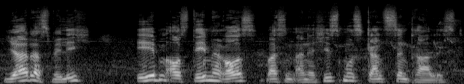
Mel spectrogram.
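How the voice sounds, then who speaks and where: A man playing an earnest, intellectual anarchist father who argues in measured, formal phrases in a scripted radio play. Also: fairly high pitch, lively intonation, close to an everyday voice. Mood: earnest, firm. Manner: measured, argumentative, formal wording. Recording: clear background noise and ambience.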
